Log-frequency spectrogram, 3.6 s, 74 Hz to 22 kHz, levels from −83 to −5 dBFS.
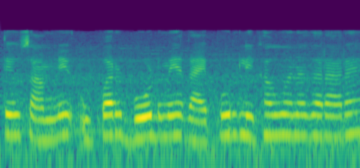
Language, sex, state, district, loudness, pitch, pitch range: Hindi, male, Chhattisgarh, Raipur, -16 LUFS, 220 Hz, 215-225 Hz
